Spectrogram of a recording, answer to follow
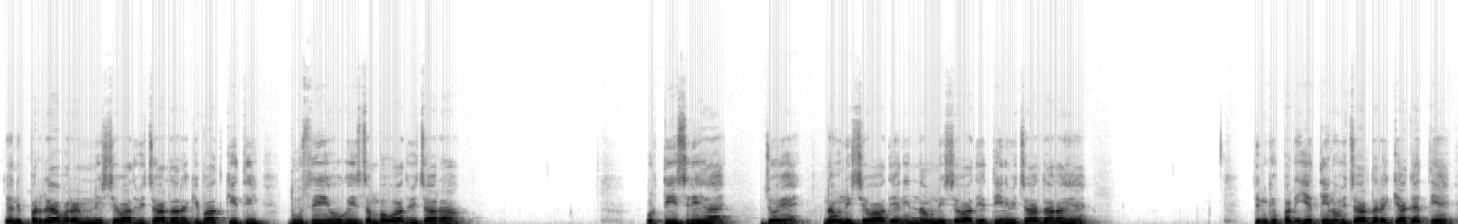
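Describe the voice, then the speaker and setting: A woman teaching an exam-prep lesson, explaining slowly and repeating each point in other words. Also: on the high side, warm tone.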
